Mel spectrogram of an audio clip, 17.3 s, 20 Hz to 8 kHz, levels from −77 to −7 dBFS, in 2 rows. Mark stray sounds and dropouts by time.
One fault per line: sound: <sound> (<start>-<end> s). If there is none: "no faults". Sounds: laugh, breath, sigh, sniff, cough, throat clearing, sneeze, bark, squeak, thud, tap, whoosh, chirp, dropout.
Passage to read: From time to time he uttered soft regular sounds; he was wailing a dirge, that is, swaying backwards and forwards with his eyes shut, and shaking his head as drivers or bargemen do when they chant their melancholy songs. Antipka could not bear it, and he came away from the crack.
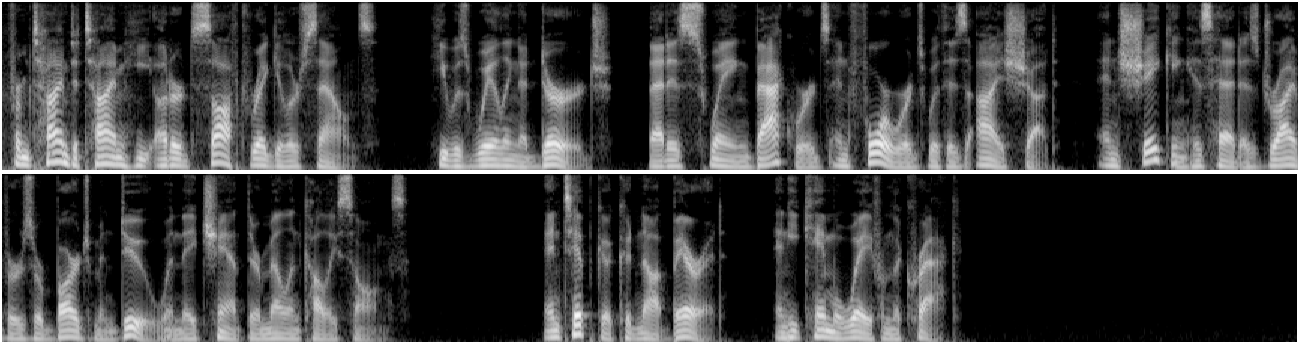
no faults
